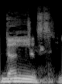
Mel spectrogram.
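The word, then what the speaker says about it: Ys: These are the confirmed games: R-Type, New Adventure Island, Ninja Spirit, Yes Book 1 and 2, or Yeez, or how do you say it? – Yeez. – Yeez. Okay. Of course. – Yeah, like Kanye.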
